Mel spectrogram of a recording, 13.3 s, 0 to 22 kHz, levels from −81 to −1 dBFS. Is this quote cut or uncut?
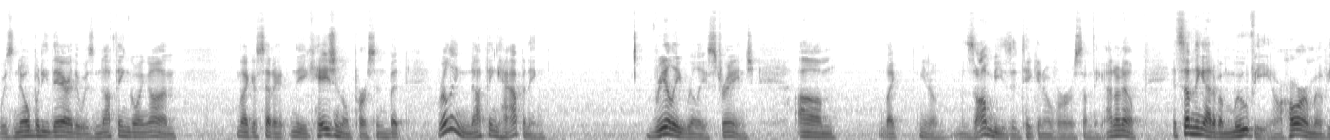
uncut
